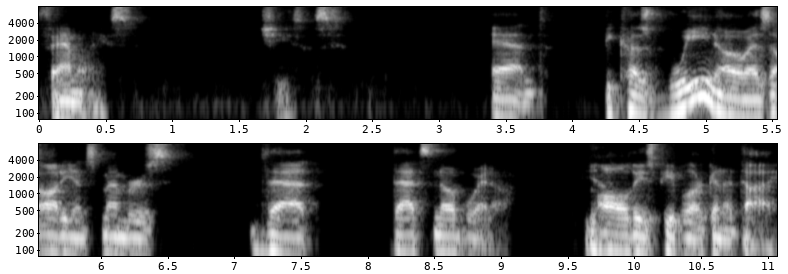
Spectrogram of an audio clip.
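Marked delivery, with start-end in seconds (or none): 0.0-2.4 hushed voice, quieter. Retelling a scene from a show, quoting her reaction, quietly. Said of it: "she just quietly says".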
